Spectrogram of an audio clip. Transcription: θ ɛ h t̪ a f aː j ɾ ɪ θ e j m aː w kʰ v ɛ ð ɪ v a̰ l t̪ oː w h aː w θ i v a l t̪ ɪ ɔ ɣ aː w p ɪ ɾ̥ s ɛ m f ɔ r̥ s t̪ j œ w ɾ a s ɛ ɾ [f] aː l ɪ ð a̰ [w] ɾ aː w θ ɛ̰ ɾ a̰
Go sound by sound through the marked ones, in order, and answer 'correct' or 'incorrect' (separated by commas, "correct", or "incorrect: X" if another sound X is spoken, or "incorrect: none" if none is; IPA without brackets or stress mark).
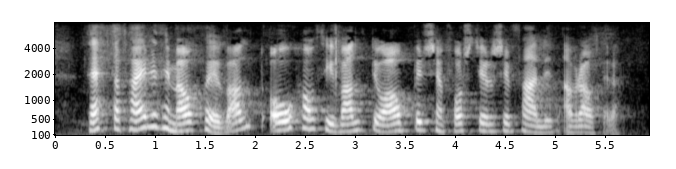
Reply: correct, incorrect: v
